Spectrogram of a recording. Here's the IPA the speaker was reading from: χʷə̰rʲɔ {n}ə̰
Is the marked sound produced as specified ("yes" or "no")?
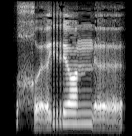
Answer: yes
